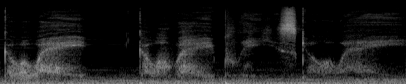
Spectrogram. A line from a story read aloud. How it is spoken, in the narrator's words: chanted under my breath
